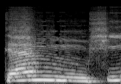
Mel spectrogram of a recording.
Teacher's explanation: jangan bunyi keras pada mim dia adalah izhar makna mim dia ada ghunah apabila kita tutup mulut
